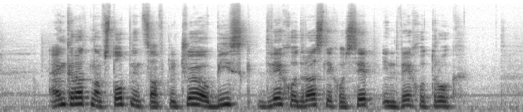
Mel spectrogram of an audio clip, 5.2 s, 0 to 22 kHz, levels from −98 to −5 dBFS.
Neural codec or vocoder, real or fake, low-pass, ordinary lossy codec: vocoder, 44.1 kHz, 128 mel bands every 512 samples, BigVGAN v2; fake; 19.8 kHz; none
